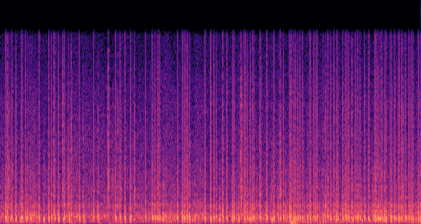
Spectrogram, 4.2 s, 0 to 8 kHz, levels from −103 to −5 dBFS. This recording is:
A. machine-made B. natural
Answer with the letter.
B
